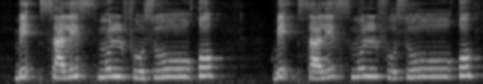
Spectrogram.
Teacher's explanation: اس کلمے میں لام سے پہلے اور لام کے بعد دونوں الف نہ پڑھیں، بلکہ لام کو زیر دے کر پڑھیں۔ یہ لام ہے، اس سے پہلے اور بعد میں الف آ رہا ہے، ان دونوں کو نہیں پڑھنا۔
